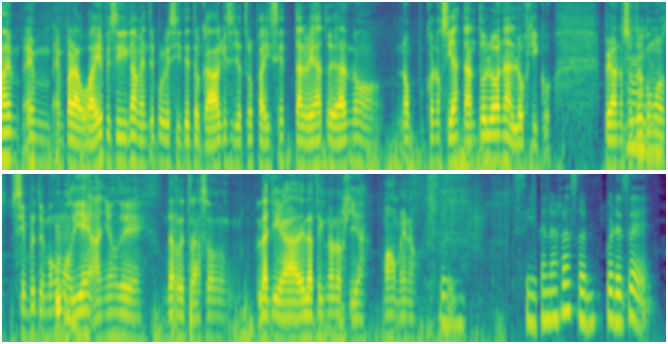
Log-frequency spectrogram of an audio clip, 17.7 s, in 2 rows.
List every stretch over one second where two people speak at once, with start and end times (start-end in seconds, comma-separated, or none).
none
